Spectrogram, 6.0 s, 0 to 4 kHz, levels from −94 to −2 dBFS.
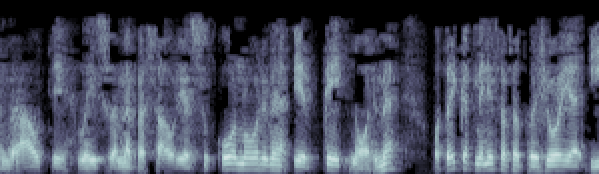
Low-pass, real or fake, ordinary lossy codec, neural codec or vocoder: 3.6 kHz; fake; MP3, 16 kbps; codec, 16 kHz, 1 kbps, X-Codec, HuBERT features, trained on LibriSpeech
